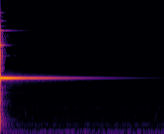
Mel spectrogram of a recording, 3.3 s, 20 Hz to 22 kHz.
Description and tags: Samples of the small Glockenspiel I started out on as a child.
Have fun!
Recorded with a Zoom H5 and a Rode NT2000.
Edited in Audacity and ocenaudio.
It's always nice to hear what projects you use these sounds for.
sample-pack, percussion, campanelli, metal, single-note, multisample, multi-sample, sample, recording, note, Glockenspiel, metallophone, one-shot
